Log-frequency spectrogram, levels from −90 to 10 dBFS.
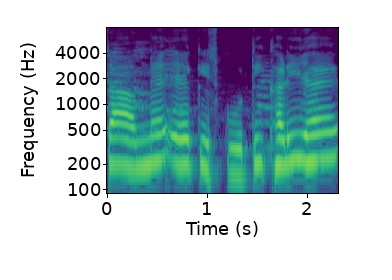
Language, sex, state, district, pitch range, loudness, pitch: Hindi, male, Uttar Pradesh, Lucknow, 190-215 Hz, -16 LUFS, 200 Hz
